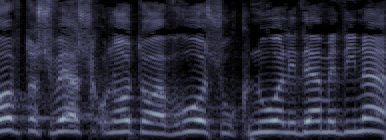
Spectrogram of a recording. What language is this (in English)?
Hebrew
